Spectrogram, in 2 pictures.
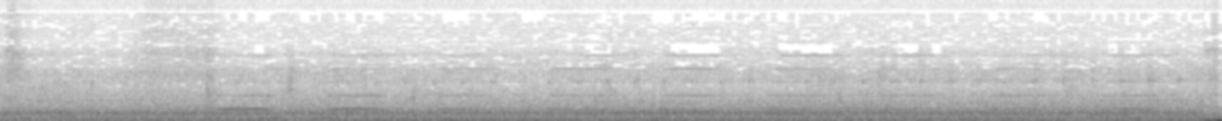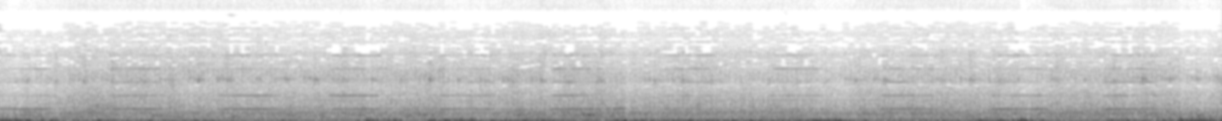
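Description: A vehicle's reversing alarm beeping steadily, evenly spaced a bit under twice a second, starting about two seconds in. It sounds over a steady hum, and from about halfway through a louder, uneven low rumble joins it.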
